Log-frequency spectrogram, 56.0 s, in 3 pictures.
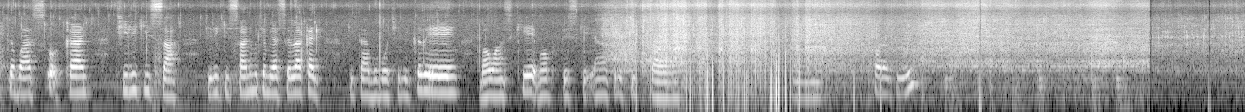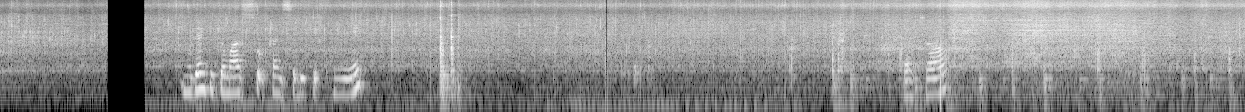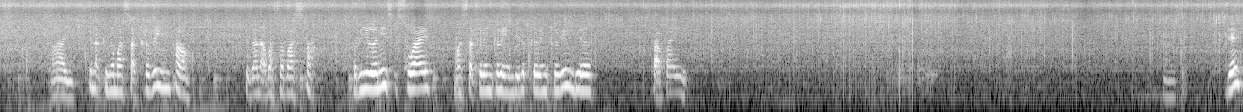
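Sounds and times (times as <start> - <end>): paste sizzling in oil: 8.4 - 20.3, 20.9 - 56.0
metal spoon knocking pan: 25.2 - 25.7.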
